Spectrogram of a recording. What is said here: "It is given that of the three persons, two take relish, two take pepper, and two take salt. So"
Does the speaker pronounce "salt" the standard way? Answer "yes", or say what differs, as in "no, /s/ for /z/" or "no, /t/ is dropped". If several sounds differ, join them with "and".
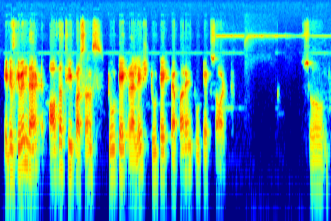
yes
